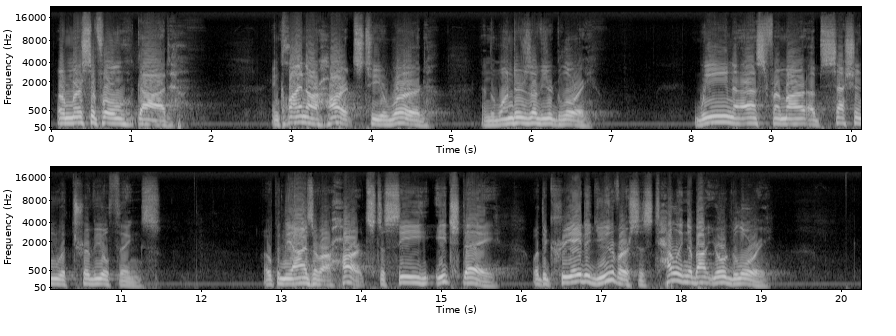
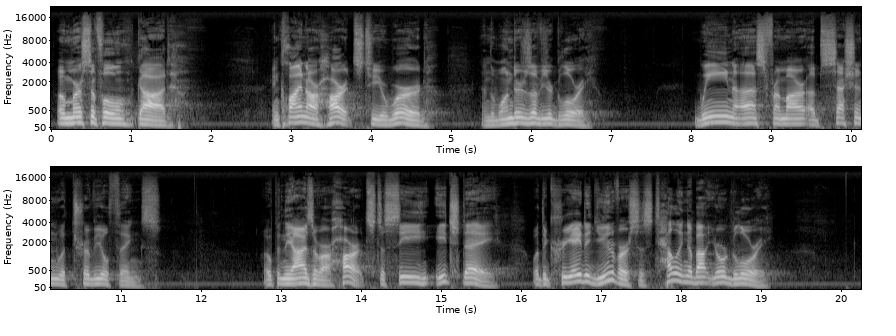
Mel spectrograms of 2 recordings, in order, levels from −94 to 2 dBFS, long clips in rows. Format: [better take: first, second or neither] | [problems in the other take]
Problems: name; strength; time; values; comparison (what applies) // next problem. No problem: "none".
second | distortion; heavy; 10% of the sound clipped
